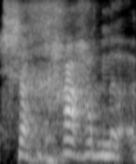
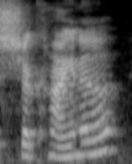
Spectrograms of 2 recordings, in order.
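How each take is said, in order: First: The name is said with Hebrew pronunciation. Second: The name is said with English pronunciation. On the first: "In Hebrew, it's like Shaka, something like that" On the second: "So I'll pronounce it in English"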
